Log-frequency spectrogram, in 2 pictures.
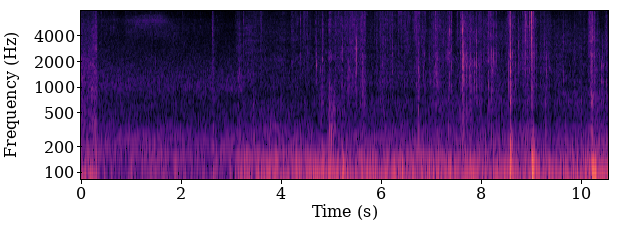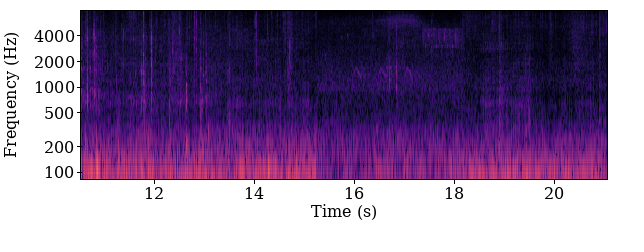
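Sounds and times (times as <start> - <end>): low steady rumble: 0.0 - 21.0
twigs rustling and snapping: 3.1 - 15.3.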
